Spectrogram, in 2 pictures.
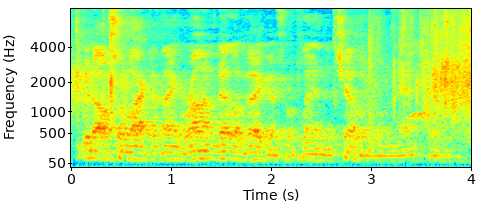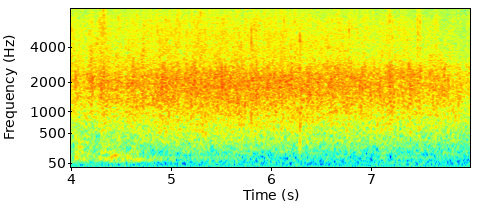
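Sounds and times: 
audience applause: 0.0s - 0.6s, 3.2s - 7.9s
speech: 0.1s - 4.8s.

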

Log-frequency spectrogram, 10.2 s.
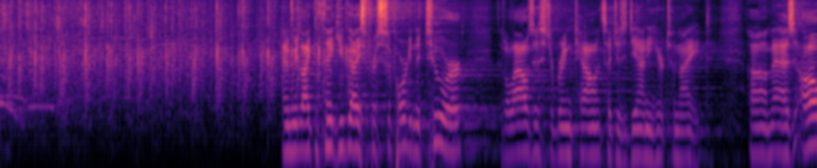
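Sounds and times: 
audience applause: 0.0s - 4.7s
speech: 3.5s - 10.1s.

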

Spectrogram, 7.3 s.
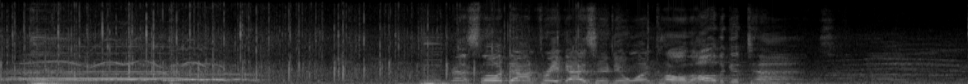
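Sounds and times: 
concert audience whooping: 0.0s - 2.7s
concert audience applauding and cheering for a bluegrass band's mandolin player: 0.0s - 5.0s
speech: 3.5s - 6.0s.

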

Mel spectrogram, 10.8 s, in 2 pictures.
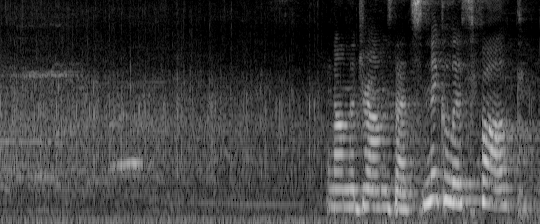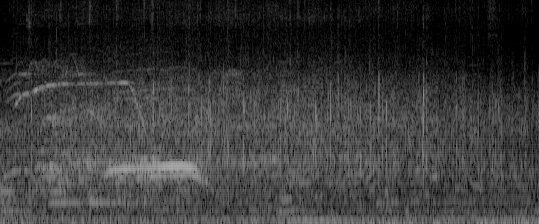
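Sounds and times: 
brief whistle-like tones: 0.0s - 2.8s, 5.4s - 10.1s
audience applause for band member: 0.0s - 4.4s, 5.2s - 10.7s
faint crowd murmur: 0.0s - 10.7s
speech: 3.3s - 5.4s.

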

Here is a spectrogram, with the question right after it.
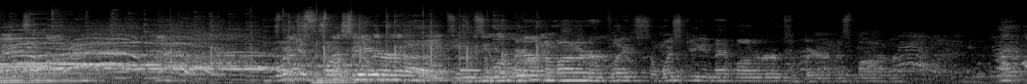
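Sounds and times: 
concert audience cheering and whooping: 0.0s - 3.4s
speech: 3.2s - 10.2s.

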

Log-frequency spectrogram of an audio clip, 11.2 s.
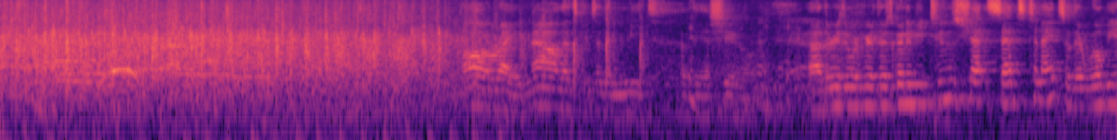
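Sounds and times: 
audience applause: 0.0s - 6.2s
speech: 8.2s - 11.1s.

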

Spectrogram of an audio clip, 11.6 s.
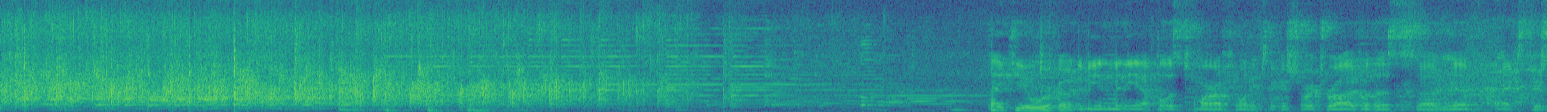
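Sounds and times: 
concert audience at Chicago's Old Town School applauding the sound engineer: 0.0s - 7.1s, 9.1s - 11.6s
laughter: 0.0s - 11.6s
speech: 7.5s - 11.6s.

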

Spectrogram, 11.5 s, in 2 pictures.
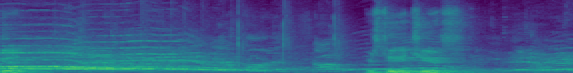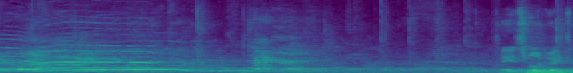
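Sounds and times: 
lively audience cheering and whooping: 0.0s - 2.6s, 5.3s - 7.8s
speech: 3.6s - 4.7s, 11.0s - 11.4s.

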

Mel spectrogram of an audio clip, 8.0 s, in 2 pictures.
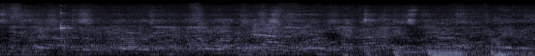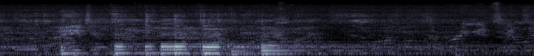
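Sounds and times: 
instrument tuning: 3.2s - 8.0s.

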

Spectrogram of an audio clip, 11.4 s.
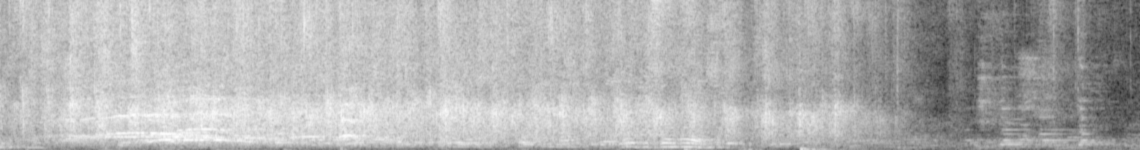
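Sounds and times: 
audience applause welcoming a band: 0.0s - 9.2s
faint cheers: 0.6s - 4.1s.

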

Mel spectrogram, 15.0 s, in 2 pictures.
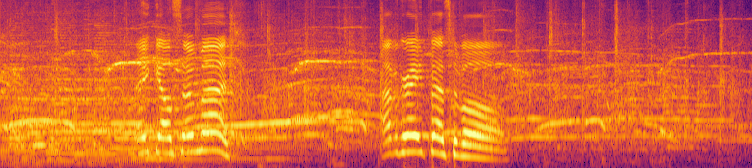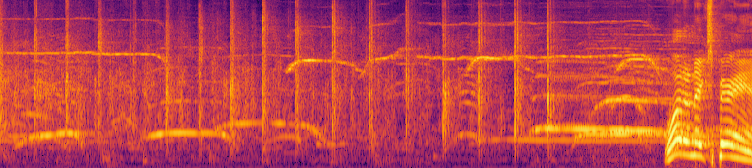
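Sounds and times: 
festival crowd applause: 0.0s - 15.0s
speech: 1.4s - 2.5s, 3.8s - 5.2s, 14.2s - 15.0s.

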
